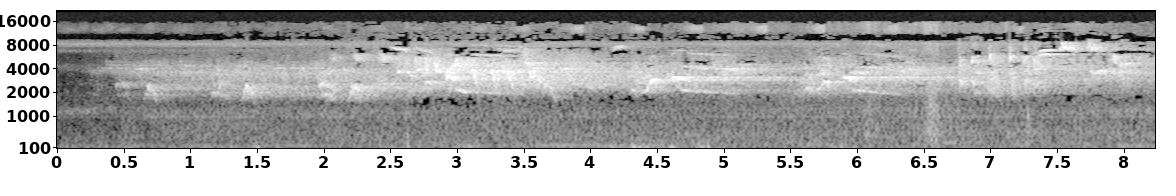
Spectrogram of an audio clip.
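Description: Several birds chirping and singing over one another, a dense mix of short high calls that fades in from silence over the first couple of seconds.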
